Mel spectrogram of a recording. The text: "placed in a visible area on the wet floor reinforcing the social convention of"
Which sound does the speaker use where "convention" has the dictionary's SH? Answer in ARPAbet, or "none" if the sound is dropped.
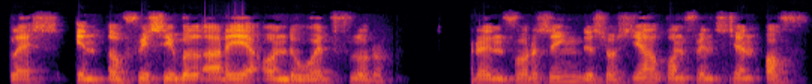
S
